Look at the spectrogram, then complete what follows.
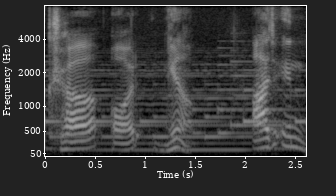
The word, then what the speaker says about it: क्ष: जी हाँ, उच्चारण की दृष्टि से विशेष पहला संयुक्ताक्षर है क्ष, जो बना है क और श के योग से। क और श मिलकर बनते हैं क्ष।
